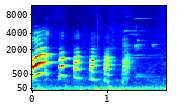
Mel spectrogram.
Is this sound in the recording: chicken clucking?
yes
